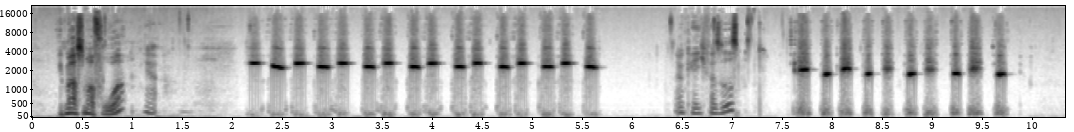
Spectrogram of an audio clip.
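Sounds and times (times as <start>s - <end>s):
speech: 0.3s - 1.4s, 6.6s - 7.8s
person whistling an imitation of a great tit's song: 2.2s - 5.7s, 7.6s - 9.8s.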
